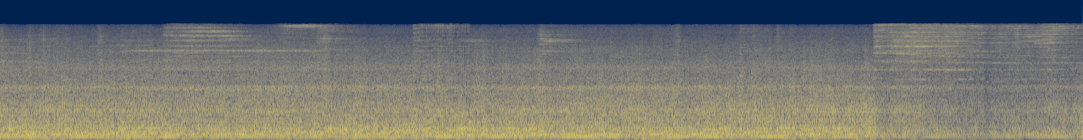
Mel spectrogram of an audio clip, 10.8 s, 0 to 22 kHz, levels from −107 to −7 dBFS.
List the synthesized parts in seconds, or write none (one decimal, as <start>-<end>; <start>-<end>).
4.2-4.7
